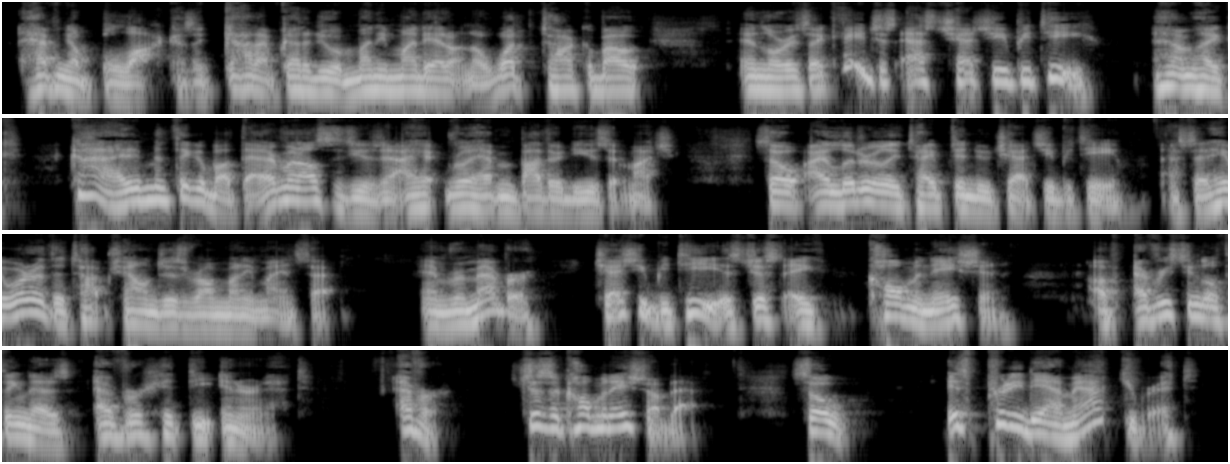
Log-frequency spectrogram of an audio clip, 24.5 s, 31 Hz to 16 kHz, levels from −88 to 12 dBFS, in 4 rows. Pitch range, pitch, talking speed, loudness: 105-150 Hz, 125 Hz, 240 wpm, -19 LUFS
